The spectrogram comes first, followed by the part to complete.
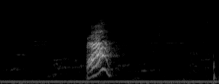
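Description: A single short, high-pitched vocal squeal about halfway through, rising then falling in pitch, over a low steady hum.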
